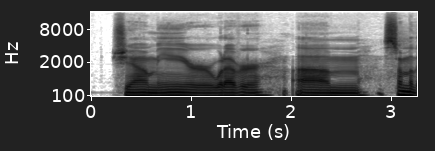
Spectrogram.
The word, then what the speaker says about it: Xiaomi: Um there's the Xiao something Xiaomi or whatever. Somebody told me I was pronouncing it wrong. Xiaoi or whatever.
